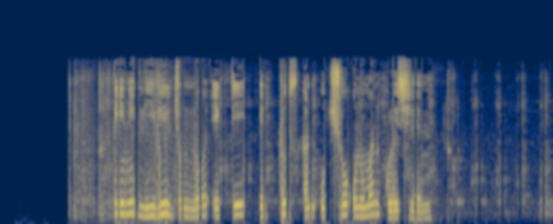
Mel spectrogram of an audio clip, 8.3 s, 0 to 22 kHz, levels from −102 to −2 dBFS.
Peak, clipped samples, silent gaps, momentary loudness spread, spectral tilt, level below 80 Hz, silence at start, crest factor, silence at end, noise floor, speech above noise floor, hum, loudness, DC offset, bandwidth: -4 dBFS; under 0.1%; none; 17 LU; -3.5 dB/octave; -54 dBFS; 1 s; 22 dB; 0.05 s; -57 dBFS; 34 dB; none; -22 LUFS; under 0.1%; 8 kHz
